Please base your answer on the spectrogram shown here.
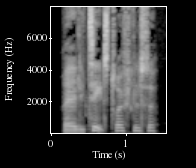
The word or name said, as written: realitetsdrøftelse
